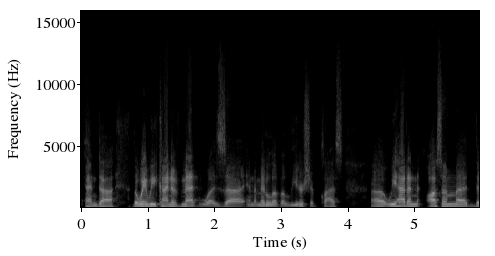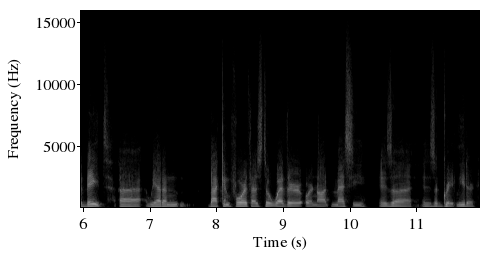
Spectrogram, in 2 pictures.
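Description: A man's voice: fairly high pitch, little pitch movement, moderate pace, a bit bright, dry recording. A man co-hosting a casual sports podcast, talking with many hesitant filler sounds as he introduces a guest. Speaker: podcast co-host.

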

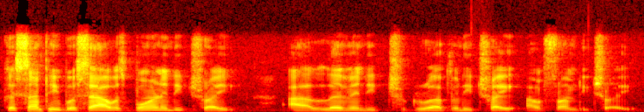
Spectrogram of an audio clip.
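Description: A man's voice: sits low, brisk, lo-fi sound. A man from Michigan in a casual conversation, thinking aloud with lots of "you know" and "like". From Michigan, USA. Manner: reflective, many fillers like "you know".

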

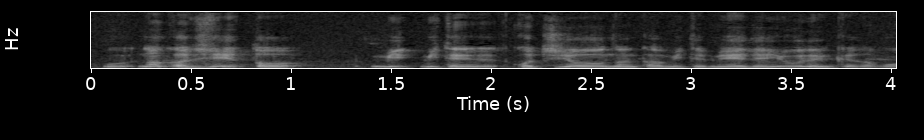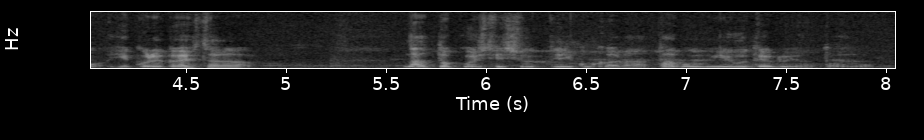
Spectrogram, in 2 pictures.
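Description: A man's voice: mid-range voice, lively intonation, quick pace, fairly bright tone. A man with a Kansai accent chatting casually in a conversation. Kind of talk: casual chat.

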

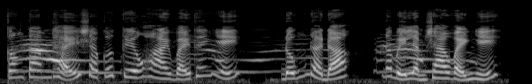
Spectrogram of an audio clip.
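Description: A woman's voice: high voice, expressive, moderate pace, very noisy. A woman playing a stubborn young country girl with a childlike manner in a cartoon folk tale. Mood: puzzled, concerned. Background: prominent background music.

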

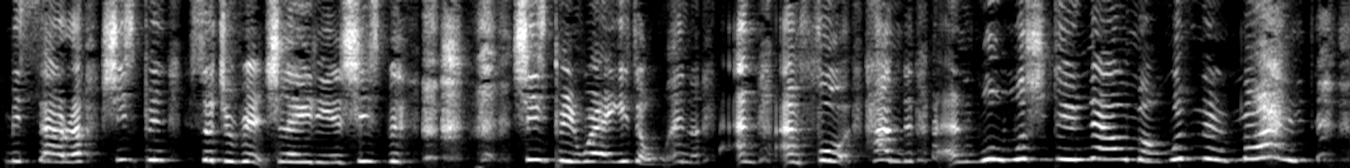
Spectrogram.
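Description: Woman doing a sobbing scullery maid. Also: measured pace. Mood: tearful. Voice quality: high, quavering and sobbing. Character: young tearful cockney scullery maid.

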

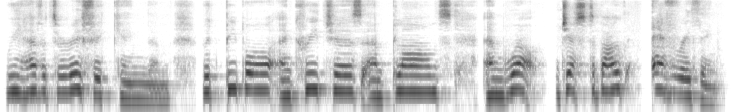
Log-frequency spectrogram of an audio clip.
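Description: A woman's voice: medium pitch, measured pace, few pauses, warm tone, breathy edge, voice pushed up. A woman voicing an eager, earnest young boy prince who pleads and stammers in a storybook reading. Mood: eager, pleading. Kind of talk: storybook read-aloud.

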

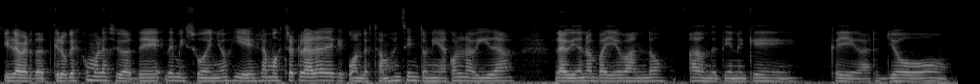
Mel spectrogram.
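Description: A woman's voice: sits low, level tone, fairly quick. A woman from Colombia's Caribbean coast with its accent, speaking in a casual podcast chat, reflective and earnest, with frequent hesitations. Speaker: podcast co-host and guest telling her story.

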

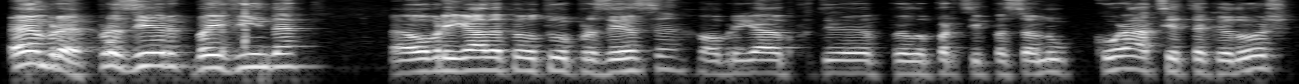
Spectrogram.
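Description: Man, hosts a casual online sports show, self-mocking, fairly high voice. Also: brisk. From Portugal. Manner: chatty and self-mocking, many fillers. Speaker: podcast host. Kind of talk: casual live-stream chat.

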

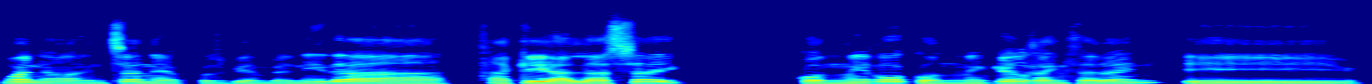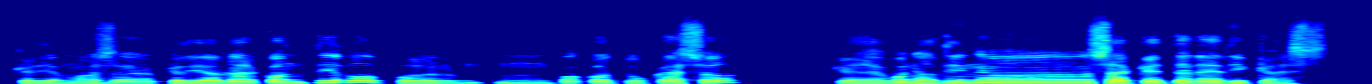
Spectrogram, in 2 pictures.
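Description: A man's voice: sits high, warm tone, no echo, dull audio. Self-deprecating Basque Spanish man host. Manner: self-deprecating, rambling with pauses. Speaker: podcast host. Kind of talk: casual interview podcast.

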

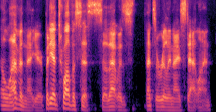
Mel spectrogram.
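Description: Low-voiced man reciting stats. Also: animated, a little fast, sharp tone, no room sound, studio quality. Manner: reels off numbers, matter-of-fact. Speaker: stats-minded co-host. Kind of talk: casual sports chat.

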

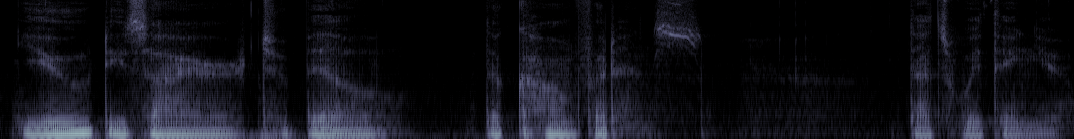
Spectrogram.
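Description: A very low-voiced man leads a sleep meditation in an ASMR style. His voice is heavily breathy and husky, often close to a whisper. He speaks slowly and soothingly, pausing between short phrases. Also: fairly even intonation, no echo. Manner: soothing, hushed, gentle, with many pauses. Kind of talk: guided sleep meditation, soft ASMR reading.

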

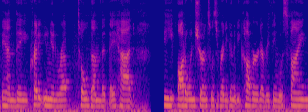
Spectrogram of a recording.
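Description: Woman, first language Spanish, talkative, lively, lowish voice, soft hiss behind. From Argentina. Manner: lively, talkative, laughs easily. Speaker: insurance agent. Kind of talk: interview guest, chatty and upbeat.

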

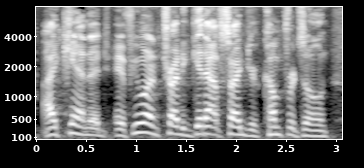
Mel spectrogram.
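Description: A man's voice: a little high, a little fast, creaky. Male food commentator for casual radio chat, self-deprecating and jokey, repeats phrases for emphasis. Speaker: food commentator on a talk show.

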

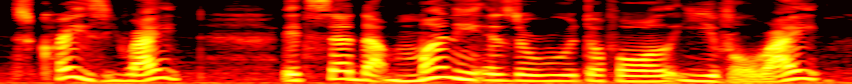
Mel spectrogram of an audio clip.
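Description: A woman's voice: mid-range voice, expressive, normal speed, fairly bright tone. A woman from the Caribbean hosting her own casual podcast, chatty and earnest, repeating phrases for emphasis. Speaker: podcast host. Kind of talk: casual solo podcast monologue. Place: South Florida.

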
